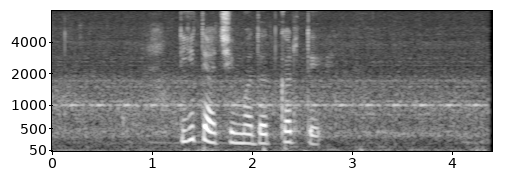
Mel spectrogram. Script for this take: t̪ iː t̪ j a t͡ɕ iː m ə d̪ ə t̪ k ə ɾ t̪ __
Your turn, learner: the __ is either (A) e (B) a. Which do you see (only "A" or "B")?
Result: A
